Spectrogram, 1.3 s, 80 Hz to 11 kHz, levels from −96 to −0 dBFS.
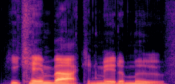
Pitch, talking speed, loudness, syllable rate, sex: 110 Hz, 320 wpm, -20 LUFS, 5.8 syllables/s, male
